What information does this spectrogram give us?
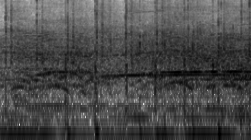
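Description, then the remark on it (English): A crowd claps steadily for a couple of seconds, a dense, continuous patter of many hands with a few sharper claps standing out, over a low background hum. “Some of you, the way you're clapping.”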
